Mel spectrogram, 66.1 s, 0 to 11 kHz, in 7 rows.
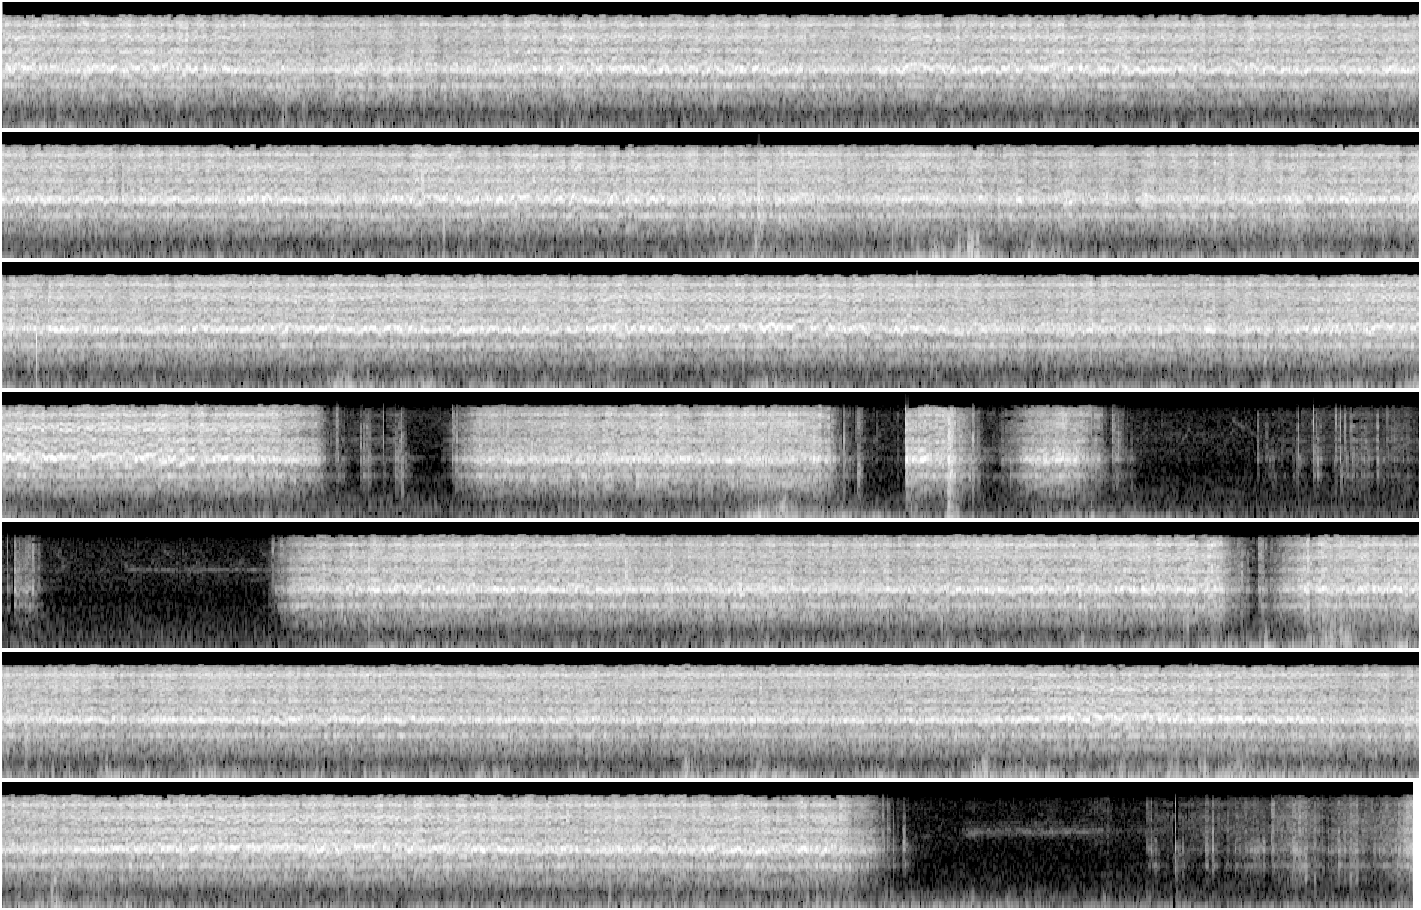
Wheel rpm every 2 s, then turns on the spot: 160, 160, 160, 160, 170, 160, 160, 160, 160, 160, 160, 160, 170, 170, 160, 60, 130, 40, 0, 30, 150, 160, 150, 140, 160, 160, 160, 160, 160, 170, 150, 20, 10.
64-66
